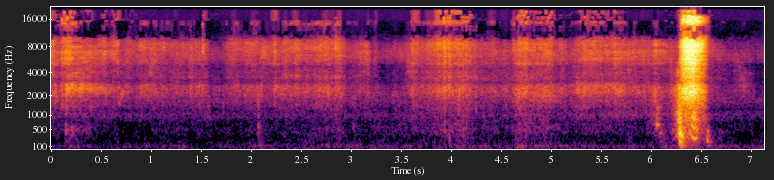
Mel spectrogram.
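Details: Adult female with a severe summer cold, sneezing, nose blowing, exhausted and barely able to talk: quiet sniffling and breathing, then one sharp wet sneeze.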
